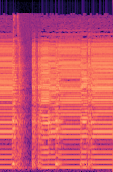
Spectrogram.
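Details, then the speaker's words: Oberheim OB-X synthesizer keyboard: a held note drops out and stutters, then returns with a changed tone as dirty key contacts and bus bar lose contact and switch to the next voice. "second issue is uh the key contacts need to be clean the bus bar you can hear it loses contact and switches to the next voice"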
